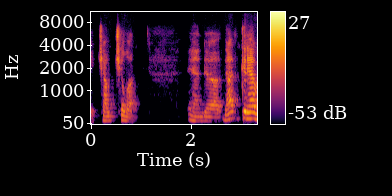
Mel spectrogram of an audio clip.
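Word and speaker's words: Chowchilla: david said he toured that's ciao chile they never did spell it right on the captioning on youtube but it's c-h-o-w-c-h-i-l-a chow chilla and uh that could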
